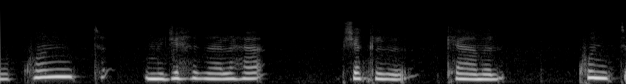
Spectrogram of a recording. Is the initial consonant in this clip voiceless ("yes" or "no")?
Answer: no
